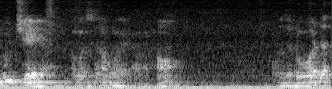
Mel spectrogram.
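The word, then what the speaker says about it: לוז: 야곱과 그와 함께한 모든 사람이 야곱 집안의 모든 사람이 가나안 땅 루스 곧 베델에 이르고 그러니까 베델의 이전 이름은 루스죠. 루스는 제대로 발음하면 루즈예요.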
